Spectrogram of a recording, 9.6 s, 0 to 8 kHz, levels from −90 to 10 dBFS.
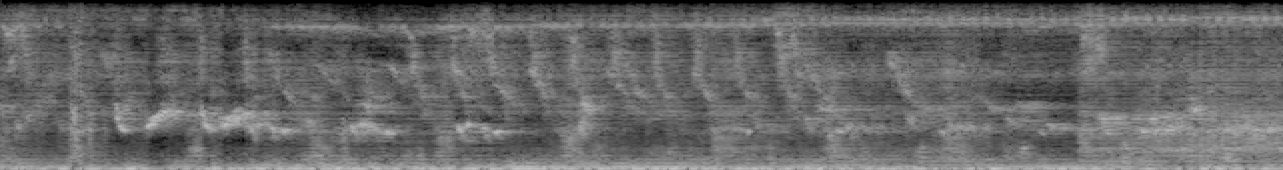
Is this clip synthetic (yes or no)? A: yes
